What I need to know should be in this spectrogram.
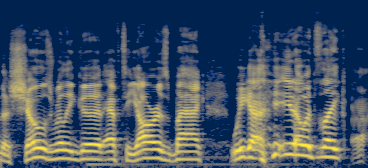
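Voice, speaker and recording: A man's voice: on the high side, a bit bright. A man hosting a wrestling review, giving casual, conversational commentary with rambling asides and emphatic repetition.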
